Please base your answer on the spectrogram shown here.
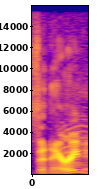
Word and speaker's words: Veneri: We had forgot to put the last syllable on Veneri's name earlier, but it is Veneri.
